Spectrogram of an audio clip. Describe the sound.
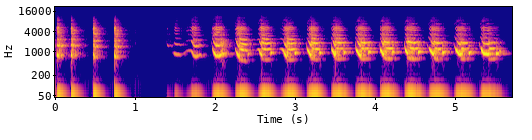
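Turkey yelps from a latex diaphragm mouth call whose worn latex needs replacing. Four short, raspy yelps come first, then a pause and a brief rising note, then a long, steady, rhythmic run of many loud yelps.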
